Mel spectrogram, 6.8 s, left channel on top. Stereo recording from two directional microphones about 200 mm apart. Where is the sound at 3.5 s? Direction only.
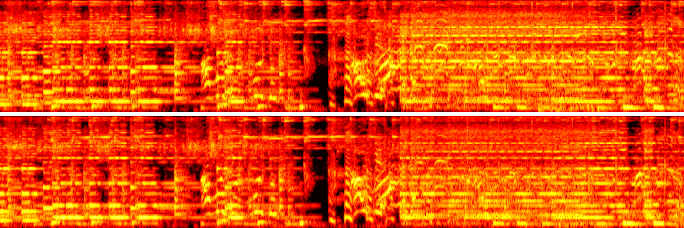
60° right (ahead or behind).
